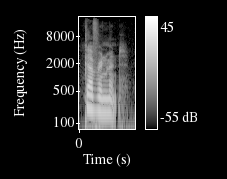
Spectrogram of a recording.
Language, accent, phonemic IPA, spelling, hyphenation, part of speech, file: English, US, /ˈɡʌv.ɚ(n).mənt/, government, gov‧ern‧ment, noun, En-us-government.ogg
- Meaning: 1. The body with the power to make and/or enforce laws to control a country, land area, people or organization 2. The relationship between a word and its dependents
